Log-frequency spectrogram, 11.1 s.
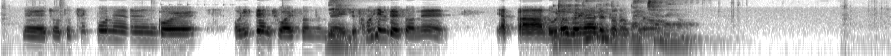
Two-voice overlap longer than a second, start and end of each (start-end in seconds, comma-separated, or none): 6.9-8.4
